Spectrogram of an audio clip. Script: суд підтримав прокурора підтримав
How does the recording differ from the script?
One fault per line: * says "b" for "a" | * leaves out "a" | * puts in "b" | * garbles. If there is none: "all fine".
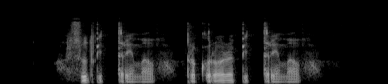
all fine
